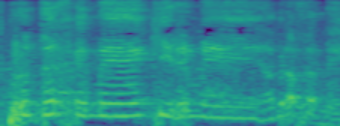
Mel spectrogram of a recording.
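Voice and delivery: high whiny panda voice. Acted. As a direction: plead like a clingy girly panda. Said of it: "hablas como mi novia". (panda con voz aguda de novia mimosa)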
